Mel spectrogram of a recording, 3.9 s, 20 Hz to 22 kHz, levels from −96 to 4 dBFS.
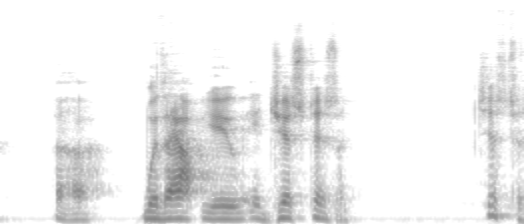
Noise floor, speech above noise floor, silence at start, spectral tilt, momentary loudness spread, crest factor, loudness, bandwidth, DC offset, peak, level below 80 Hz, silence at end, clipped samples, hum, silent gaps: -89 dBFS; 40 dB; 0.4 s; -3 dB/octave; 16 LU; 26 dB; -48 LUFS; 16 kHz; under 0.1%; -26 dBFS; -88 dBFS; 0 s; under 0.1%; none; none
